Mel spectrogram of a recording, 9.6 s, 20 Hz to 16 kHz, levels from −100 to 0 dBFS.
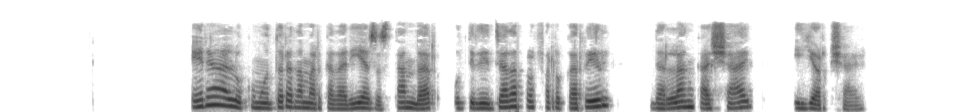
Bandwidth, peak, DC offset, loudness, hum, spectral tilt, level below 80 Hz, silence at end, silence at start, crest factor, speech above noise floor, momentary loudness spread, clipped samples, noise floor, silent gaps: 7.8 kHz; -12 dBFS; under 0.1%; -28 LUFS; none; -5.5 dB/octave; -66 dBFS; 1 s; 1.9 s; 18 dB; over 63 dB; 11 LU; under 0.1%; under -90 dBFS; 4.41-4.54 s, 6.29-6.50 s, 7.56-7.94 s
